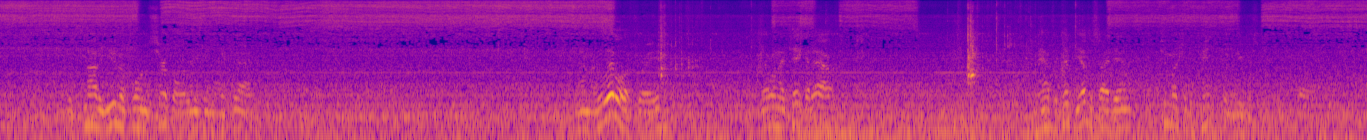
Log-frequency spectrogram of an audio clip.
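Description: Spray paint hisses steadily from aerosol cans.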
